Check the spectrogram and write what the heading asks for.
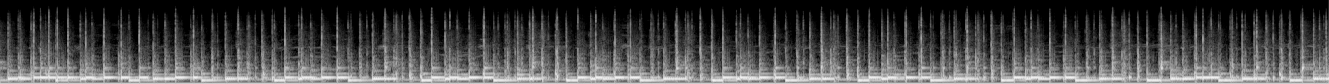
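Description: Quinto conga played by hand in a Rumba Columbia groove: quick open tones and sharp slaps. Underneath run a steady, repeating pattern of two lower drum pitches and rapid wooden clicks.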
